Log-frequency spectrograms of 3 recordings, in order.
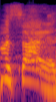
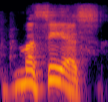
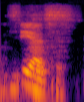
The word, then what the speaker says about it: Macias: Not Messiah. Jesus. Macias. at once they actually call me too. Macias. Macias. Kind of like Casillas.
